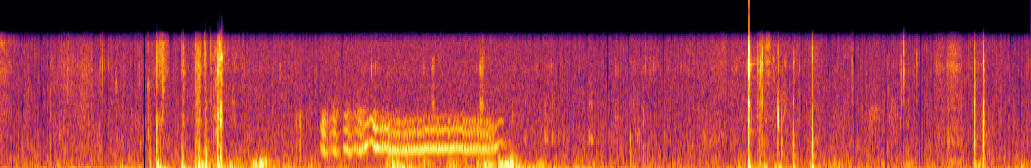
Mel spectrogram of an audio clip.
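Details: A Ragdoll kitten making noises while eating and not wanting to share its food, with one drawn-out, wavering, mid-pitched moan of about a second and a half, amid crunchy chewing clicks.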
